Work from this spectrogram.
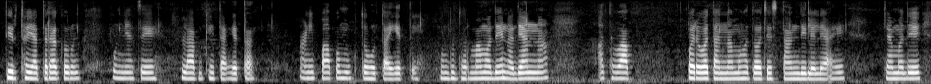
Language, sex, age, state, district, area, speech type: Marathi, female, 18-30, Maharashtra, Ratnagiri, urban, spontaneous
